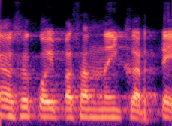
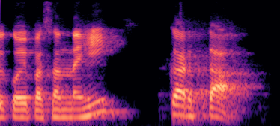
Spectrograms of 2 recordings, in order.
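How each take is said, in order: First: Said in the usual way. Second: Slow, pause before "करता"; stress on करता. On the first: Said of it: "ऐसे तो ना कहोगे". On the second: Shown as a demonstration. Teacher giving the right verb form, "करता" set apart after a pause. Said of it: "आप ऐसे कहोगे".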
